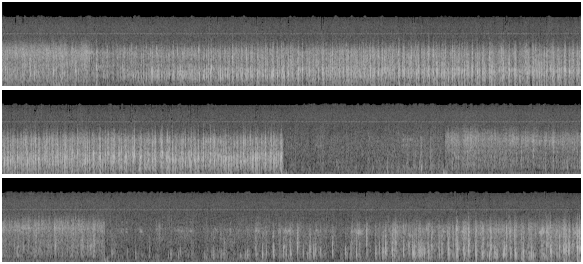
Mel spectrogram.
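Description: Horses gallop with rapid hoofbeats on dry ground.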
